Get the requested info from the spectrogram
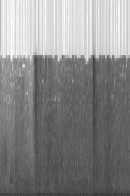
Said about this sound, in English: Instantly, all the moisture boiled in the water pipes nearby. The pipes burst in explosions of pressurized steam.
